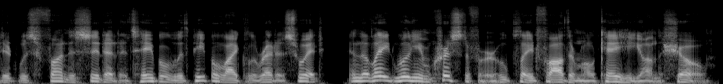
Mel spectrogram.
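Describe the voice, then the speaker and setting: A man's voice: mid-range voice, fairly bright tone, no room sound, clean studio sound. An older man reading his own personal story in a scripted narration style.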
